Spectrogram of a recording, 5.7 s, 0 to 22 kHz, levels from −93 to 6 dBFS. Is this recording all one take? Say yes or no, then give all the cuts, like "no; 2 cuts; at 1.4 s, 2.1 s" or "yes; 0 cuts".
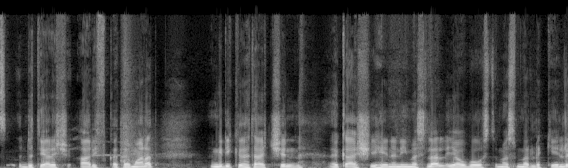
yes; 0 cuts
